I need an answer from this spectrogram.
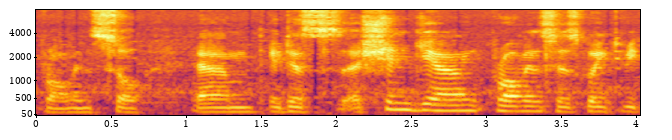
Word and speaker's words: Xinjiang: language as well so where there is an X so it is pronounced as she so President Xi Jinping as well as when we talk about China's Xinjiang province it is not zinc giant province so it is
